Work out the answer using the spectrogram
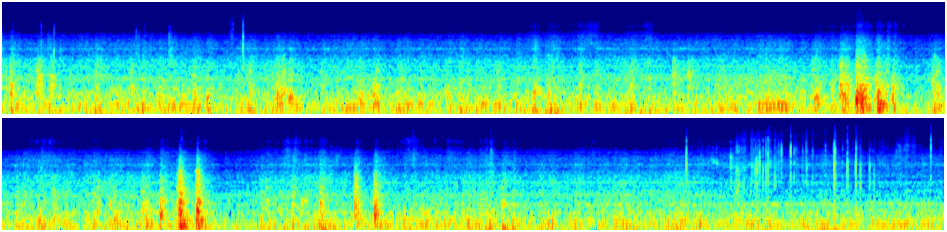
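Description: Passenger train running, heard from inside the carriage: a steady low rumble of wheels on track with scattered clicks from the rail joints. A few louder knocks come in two clusters about halfway through and again a few seconds later.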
